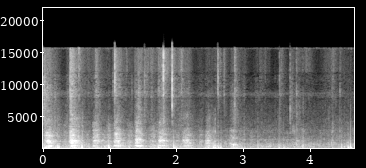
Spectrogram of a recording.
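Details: Labrador Retriever panting in quick, breathy bursts at roughly three per second, soft and uneven, with faint indoor voices and scattered clatter behind.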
